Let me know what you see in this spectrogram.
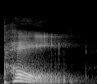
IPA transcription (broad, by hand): pheĭn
